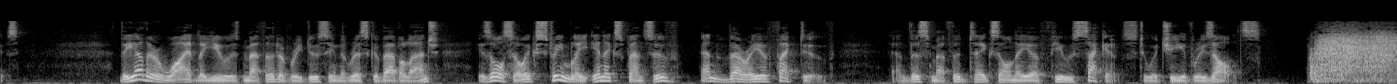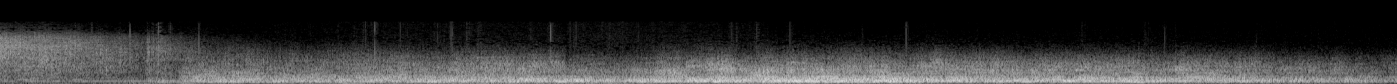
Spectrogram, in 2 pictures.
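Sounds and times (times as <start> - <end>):
speech: 0.1 - 0.3, 1.2 - 13.4
explosion blast: 13.1 - 27.9.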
